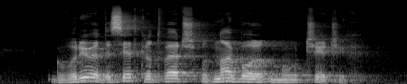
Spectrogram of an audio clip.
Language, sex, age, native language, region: Slovenian, male, 30-49, Slovenian, Savinja region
